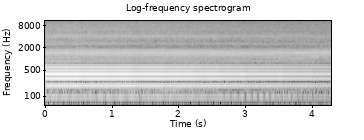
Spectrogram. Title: Humming Noise Input+output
